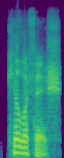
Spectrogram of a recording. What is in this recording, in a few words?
"killifish", American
